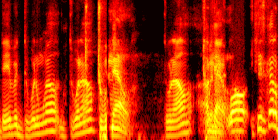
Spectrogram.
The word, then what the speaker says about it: Winell: Well, if he's he comes trying to get on, how do you pronounce his last name? David Winell? Winell.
